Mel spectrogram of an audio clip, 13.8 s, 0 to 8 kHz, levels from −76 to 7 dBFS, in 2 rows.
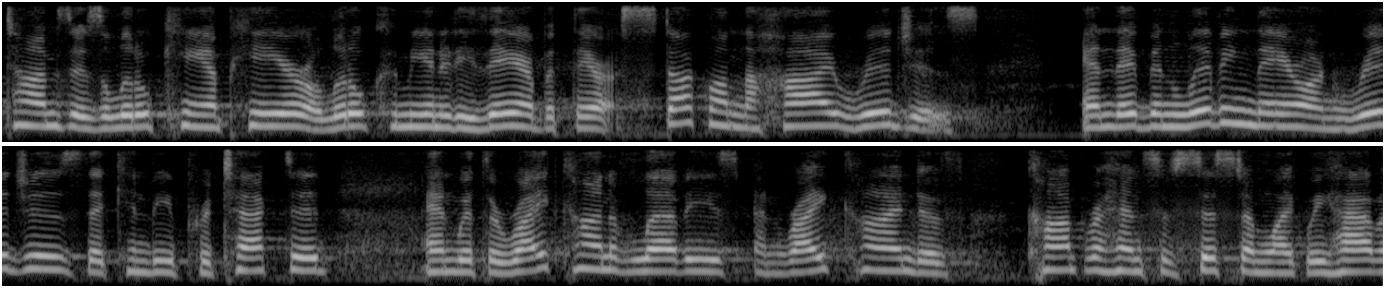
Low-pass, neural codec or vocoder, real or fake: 7.2 kHz; codec, 16 kHz in and 24 kHz out, 1 kbps, XY-Tokenizer; fake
